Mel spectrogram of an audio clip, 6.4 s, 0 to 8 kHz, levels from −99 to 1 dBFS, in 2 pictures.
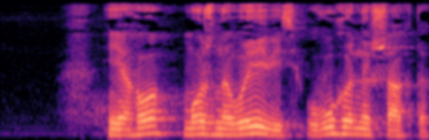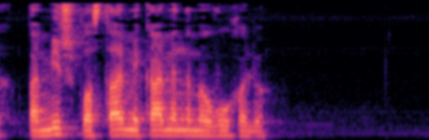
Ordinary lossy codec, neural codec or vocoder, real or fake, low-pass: MP3, 64 kbps; none; real; 7.2 kHz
